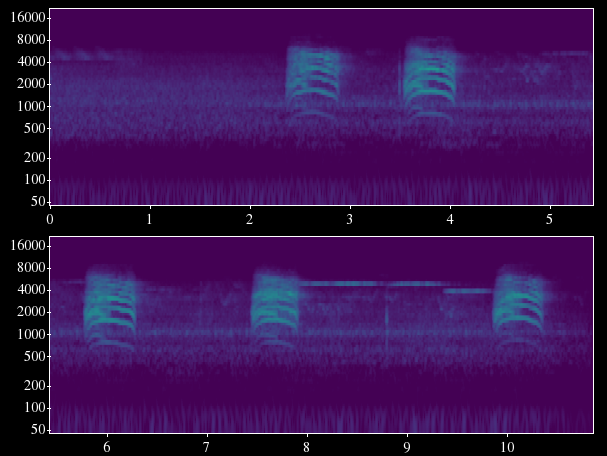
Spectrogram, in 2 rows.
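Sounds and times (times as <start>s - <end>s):
Gray catbird giving harmonic down-slurred mewing notes: 2.4s - 3.0s, 3.6s - 4.1s, 5.8s - 6.4s, 7.5s - 8.0s, 9.9s - 10.4s.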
